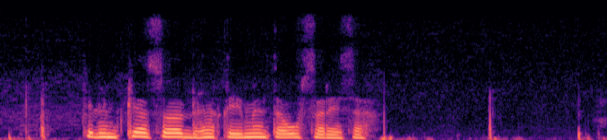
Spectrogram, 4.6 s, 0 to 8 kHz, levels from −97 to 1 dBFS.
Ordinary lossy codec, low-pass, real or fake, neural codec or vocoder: AAC, 48 kbps; 7.2 kHz; real; none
